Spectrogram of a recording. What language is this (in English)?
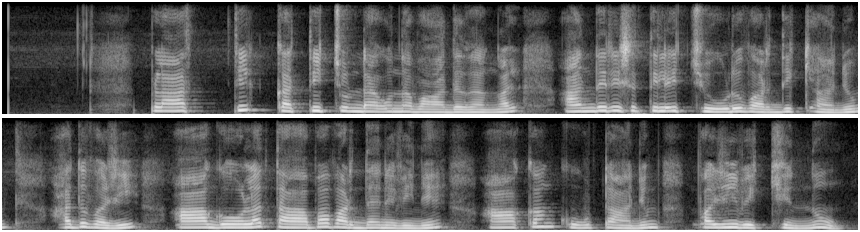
Malayalam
